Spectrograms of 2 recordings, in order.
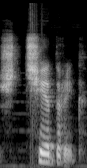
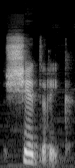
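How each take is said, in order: First: The word begins with a longer shch sound. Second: The word begins with a plain sh sound. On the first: "but actually" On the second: "I'm just gonna pronounce it with a sh"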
